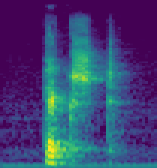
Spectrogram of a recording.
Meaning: 1. text 2. lyrics 3. a large size of type standardized as 16 point
- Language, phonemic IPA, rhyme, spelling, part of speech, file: Dutch, /tɛkst/, -ɛkst, tekst, noun, Nl-tekst.ogg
